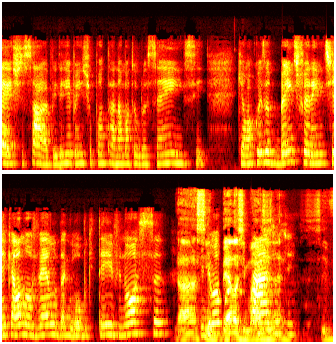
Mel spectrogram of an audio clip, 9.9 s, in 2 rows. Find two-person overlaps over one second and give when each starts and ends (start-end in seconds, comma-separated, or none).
7.9-9.4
